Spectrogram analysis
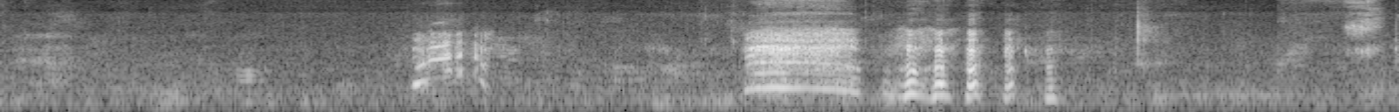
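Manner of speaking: high, breathless burst of laughter; real cracked-up laughter. Real, not acted. Laughing after impression.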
